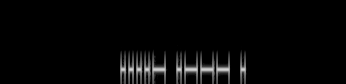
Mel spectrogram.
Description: Morse code, heard as a keyed tone, about 30 wpm, 700 Hz. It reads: 4JE
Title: Three Challenging Letter-Number Combinations 30wpm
